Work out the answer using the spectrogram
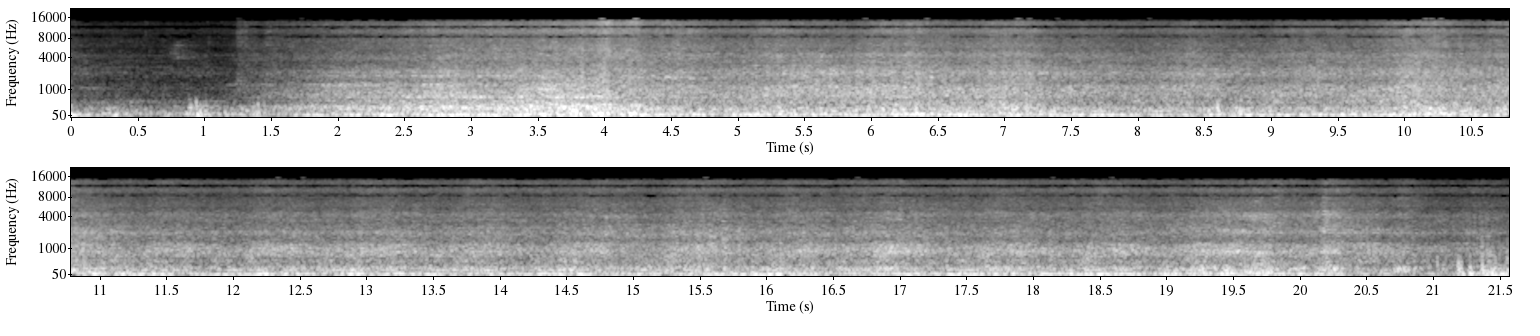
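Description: Container wagons of a long freight train running past close by at speed, with a steady rumble and rattle of wheels on rail. It starts quieter and builds up loud about two seconds in.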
